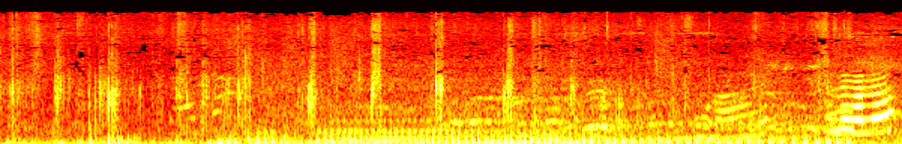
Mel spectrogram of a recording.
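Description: Footsteps clacking on the slats of a slatted footbridge, with a low steady drone through the middle, and brief voices near the end.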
